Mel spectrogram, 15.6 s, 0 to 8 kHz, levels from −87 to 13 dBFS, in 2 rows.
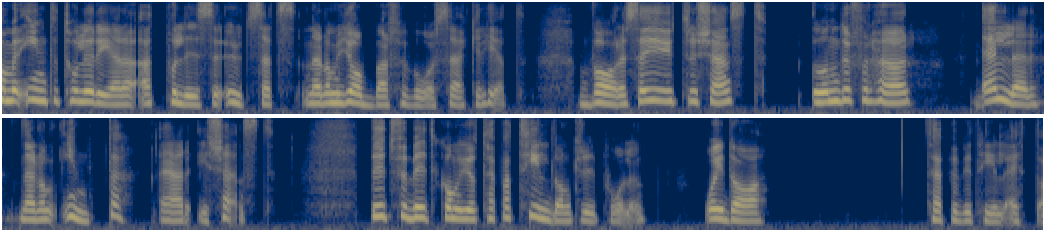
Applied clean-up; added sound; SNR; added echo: neural diffusion model UNIVERSE++.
